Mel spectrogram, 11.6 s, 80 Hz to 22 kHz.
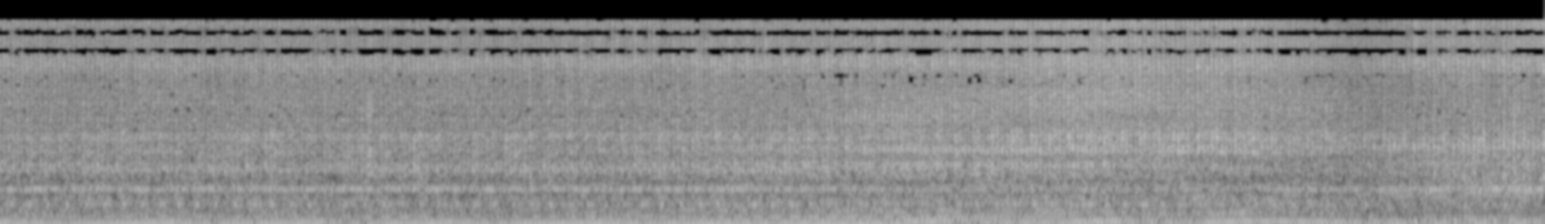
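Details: Ferguson TEF20 vintage diesel tractor, restarted after a year (previously sat over 10 years), running again after bleeding air from the fuel system: steady low diesel clatter at idle, even and unbroken, no stumbling or misses; normal idle.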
